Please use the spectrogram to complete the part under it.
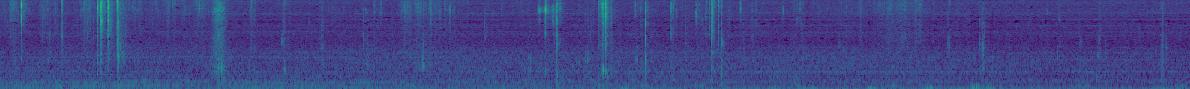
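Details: Close crunching and chewing sounds with soft clicks, no animal voice heard.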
